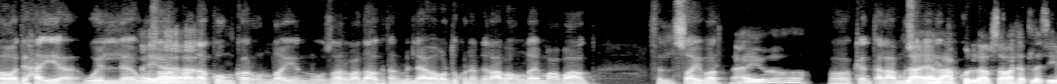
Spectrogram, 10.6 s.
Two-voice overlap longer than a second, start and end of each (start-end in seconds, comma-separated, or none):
none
